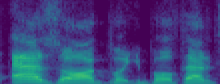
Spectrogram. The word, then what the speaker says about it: Azog: It's pronounced Azog, but you both had it spelled right, so I'm not going to count that against y'all.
